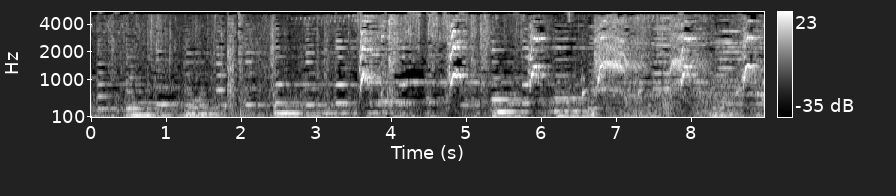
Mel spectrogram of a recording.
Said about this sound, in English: your dog is in my house.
